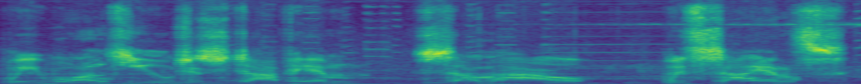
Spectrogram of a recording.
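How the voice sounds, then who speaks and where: Pompous, domineering robot scientist, high-pitched. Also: male voice, lively intonation, slow pace, low-quality recording. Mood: urgent, imperious. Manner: pompous, declamatory, imperious. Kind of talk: theatrical video game voice acting. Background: loud music.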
